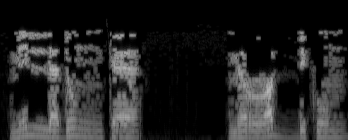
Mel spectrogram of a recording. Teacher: ادغام بلا قنه، هرگاه نون ساکن یا تنوین به دو حرف لام و را برسد، فقط دو حرف مجبور مشدد شده و بدون کمک بینی و تنها از فضای دهان تلفظ می شود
